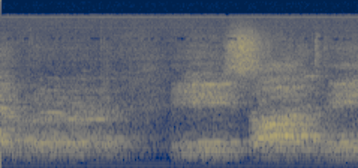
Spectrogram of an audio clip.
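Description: A congregation singing a hymn together, unaccompanied by instruments, with a brief break between lines about halfway through.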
